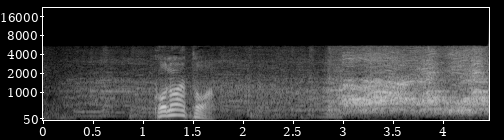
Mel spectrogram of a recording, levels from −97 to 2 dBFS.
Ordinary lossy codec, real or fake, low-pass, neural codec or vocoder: MP3, 48 kbps; real; 5.4 kHz; none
